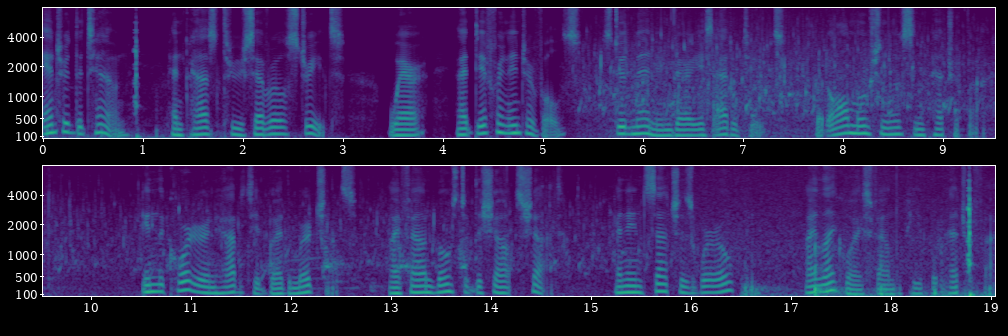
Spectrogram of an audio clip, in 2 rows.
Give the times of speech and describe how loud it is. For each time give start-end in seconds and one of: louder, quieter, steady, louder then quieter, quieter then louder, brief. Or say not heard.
0.0-19.0 steady.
